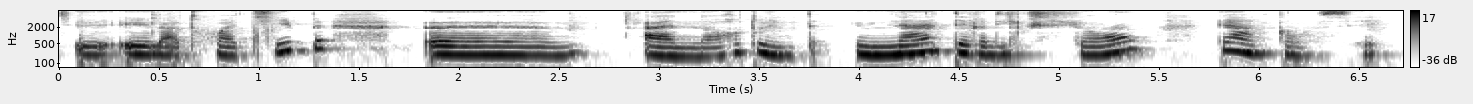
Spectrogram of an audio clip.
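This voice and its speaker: A woman's voice: mid-range voice, creaky, husky. A woman hosting her channel and explaining a grammar lesson, hesitant, with many fillers and restarts, sometimes dropping to a near whisper. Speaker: teacher, channel host.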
